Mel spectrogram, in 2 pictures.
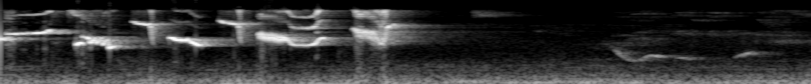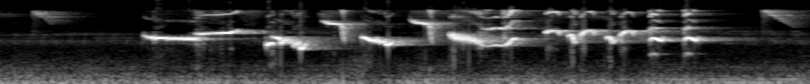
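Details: Oriental magpie-robin song used as a training recording for caged birds, rich in varied phrases: bursts of loud, rapid whistled and chattering notes, a pause with a soft low-pitched phrase, then another dense, sweeping whistled run.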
